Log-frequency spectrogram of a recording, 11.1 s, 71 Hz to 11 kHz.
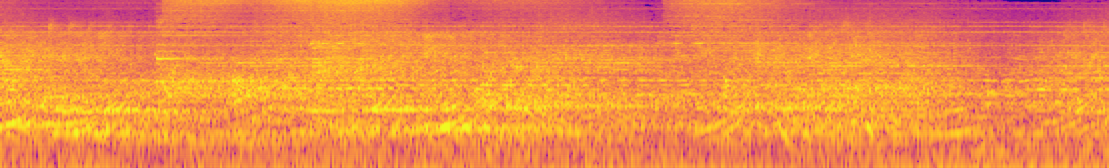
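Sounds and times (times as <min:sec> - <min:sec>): electronic noise drone: 0:01.3 - 0:11.0.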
